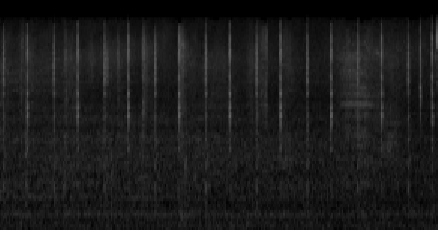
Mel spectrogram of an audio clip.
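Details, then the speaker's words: Car turn signal previously flashing at varying speeds, fixed after contact corrosion was found and new connectors fitted on the trailer-control wiring: crisp, even tick-tock clicks at a brisk steady pace over low rumble; normal flasher rate restored. "ja wir wieder drin und hat die richtige geschwindigkeit"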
